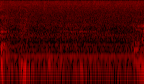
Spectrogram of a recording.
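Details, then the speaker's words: ICP Comfortmaker furnace after an Evergreen ECM blower motor install, power switched on: steady low even hum from the control transformer, no buzz or crackle; normal. "all right I hear the little home of the transformer looks like it"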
